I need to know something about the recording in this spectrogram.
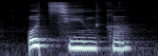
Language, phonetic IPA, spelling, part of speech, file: Ukrainian, [oˈt͡sʲinkɐ], оцінка, noun, Uk-оцінка.ogg
- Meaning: 1. assessment, appraisal, estimate, evaluation, rating 2. grade, mark, score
